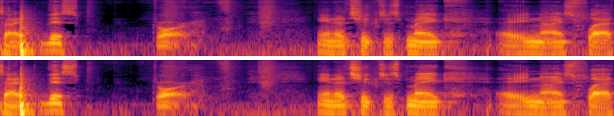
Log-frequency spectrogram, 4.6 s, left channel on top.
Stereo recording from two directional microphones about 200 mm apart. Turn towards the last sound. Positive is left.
turn(degrees=-5)  # may be behind; listen again after turning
